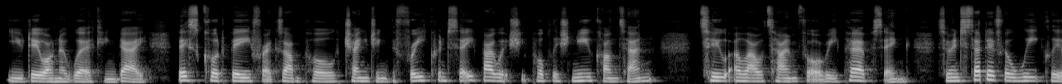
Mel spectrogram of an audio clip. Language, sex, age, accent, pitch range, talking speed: English, female, 30-49, British, 140-165 Hz, 170 wpm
